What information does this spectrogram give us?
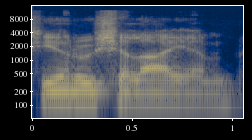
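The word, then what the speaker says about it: ירושלים: The root that we would pronounce, well, we pronounce it with a J, but they would pronounce it with a Y. I mean, there is no J in Hebrew. So Jerusalem is not Jerusalem, it's Yerushalayim.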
